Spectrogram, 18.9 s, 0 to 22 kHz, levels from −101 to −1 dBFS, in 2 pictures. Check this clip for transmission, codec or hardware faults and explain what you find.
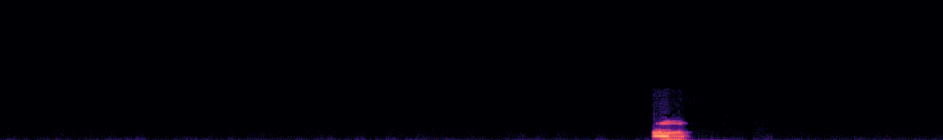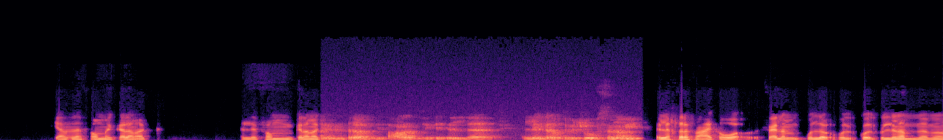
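One fault stands out in the speech. A switch to a distant microphone runs from 12.66 to 15.85 s, likely because the close microphone's feed dropped out and a farther pickup took over. The voice abruptly turns roomy and hollow and thin in the bass. It falls by about 5 dB, and room noise rises to around 30 dB below the speech before everything snaps back.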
